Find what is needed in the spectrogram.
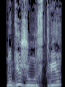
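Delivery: put-on high, drawn-out kid's voice; little child answering. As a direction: answer slowly like a small child. Child answers alarmed grandmother. (детским голосом, высоко и протяжно)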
